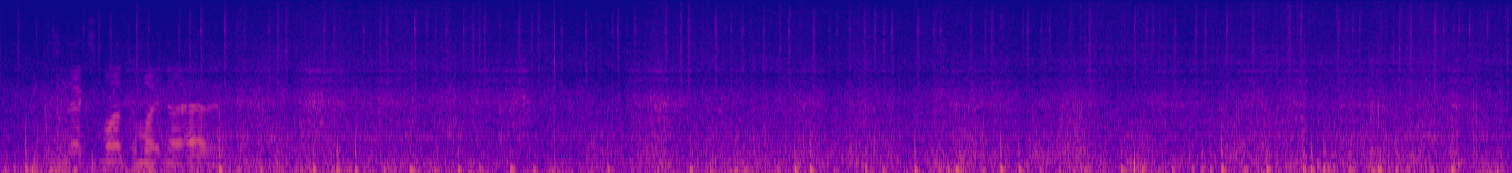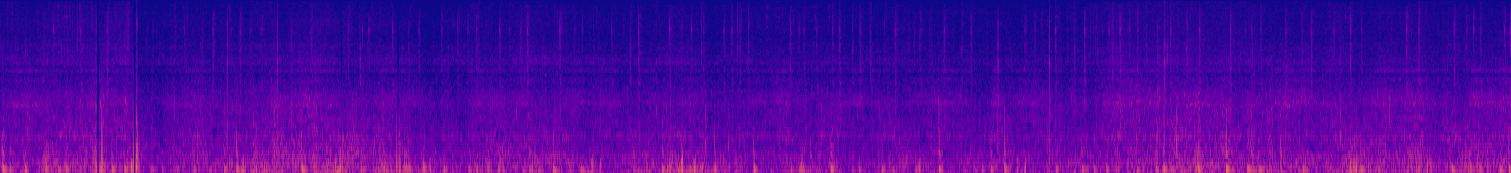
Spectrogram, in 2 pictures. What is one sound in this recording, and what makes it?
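Wind rushes loudly over a bike-mounted microphone.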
